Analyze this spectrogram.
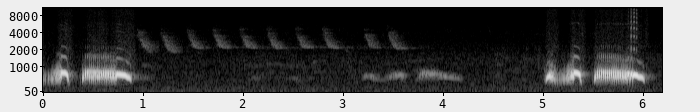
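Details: Spotted dove cooing in 'gù' style to attract and challenge wild doves: two full phrases of a double coo and a long purring note, quiet soft coos in between, and faint high chirps from another bird.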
